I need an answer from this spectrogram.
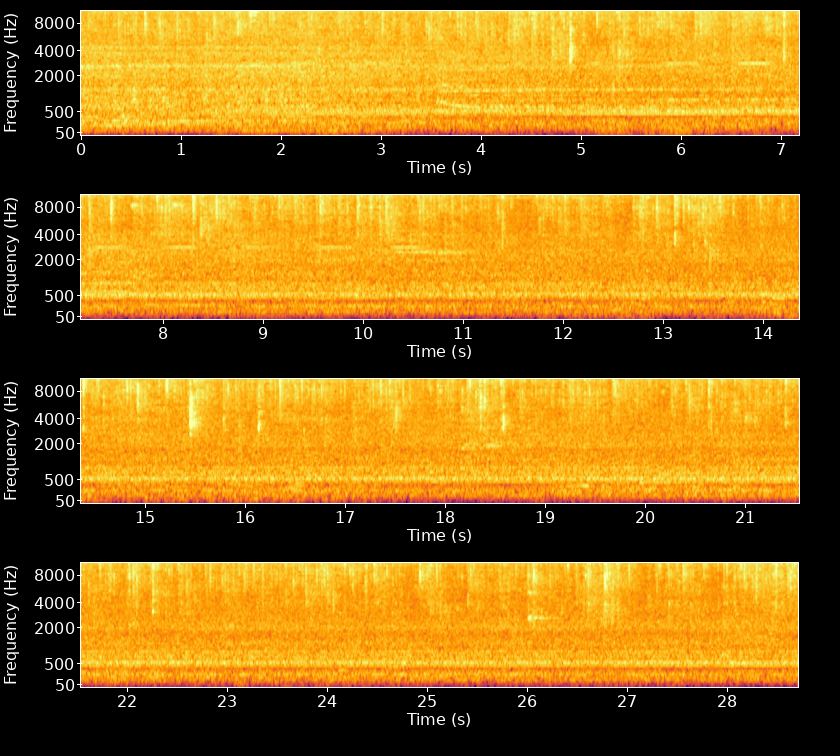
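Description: Heavy rain falling steadily, with a continuous electric hum from a standing electric train alongside.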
